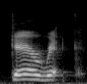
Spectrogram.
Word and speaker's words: Gericke: gonna say the e is silence and it's like garrick like you know all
